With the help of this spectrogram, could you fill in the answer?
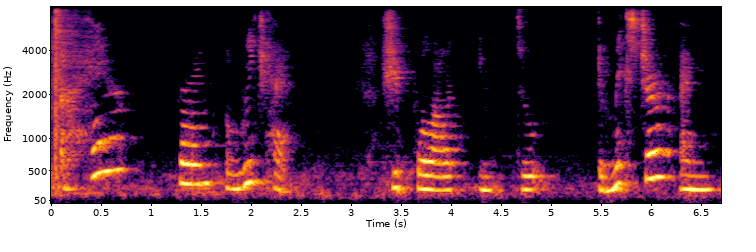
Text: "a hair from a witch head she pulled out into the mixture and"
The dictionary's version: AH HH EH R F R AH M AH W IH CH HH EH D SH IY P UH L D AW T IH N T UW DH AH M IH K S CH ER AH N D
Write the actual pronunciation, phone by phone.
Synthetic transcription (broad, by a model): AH HH EH R F R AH M AH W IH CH HH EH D SH IY P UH L AW T IH N T UW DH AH M IH K S CH ER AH N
